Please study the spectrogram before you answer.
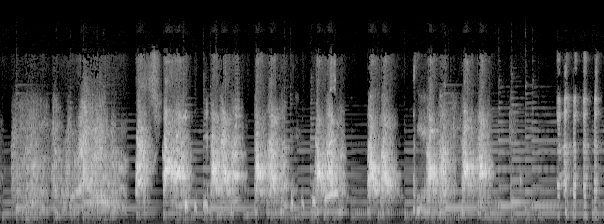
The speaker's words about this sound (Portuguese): os cachorros querem aparecer. Eu tô, eu tô vendo.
